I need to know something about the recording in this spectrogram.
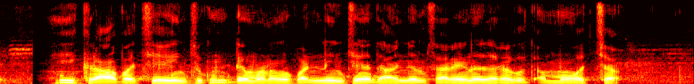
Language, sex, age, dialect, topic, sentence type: Telugu, male, 31-35, Central/Coastal, agriculture, question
